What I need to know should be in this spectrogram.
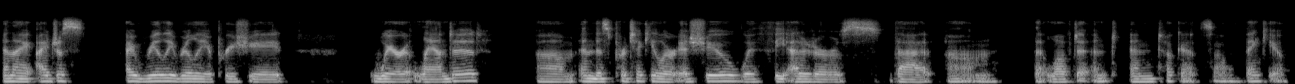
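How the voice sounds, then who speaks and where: A woman's voice: very deep voice, fairly even intonation, unhurried, gravelly. A middle-aged woman, a poet, reflecting on personal matters in a candid, earnest and confiding way. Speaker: contributing poet.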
